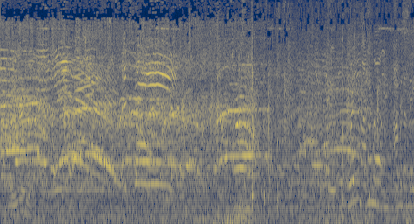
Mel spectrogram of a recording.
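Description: Several spectators' voices calling and shouting over one another, with one sharp knock about five seconds in.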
